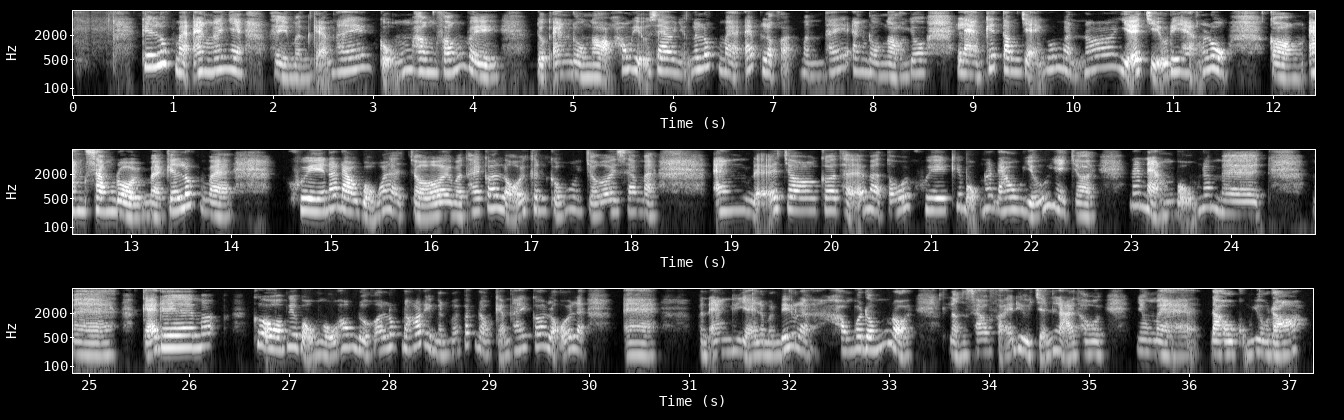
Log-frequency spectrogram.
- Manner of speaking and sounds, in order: tapping; other background noise
- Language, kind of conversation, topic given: Vietnamese, advice, Làm sao để biết mình đang ăn vì cảm xúc hay vì đói thật?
